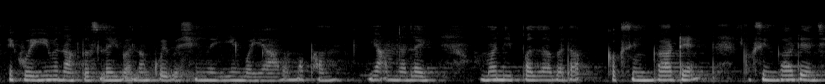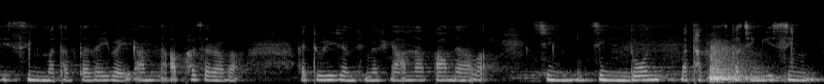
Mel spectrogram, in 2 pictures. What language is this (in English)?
Manipuri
